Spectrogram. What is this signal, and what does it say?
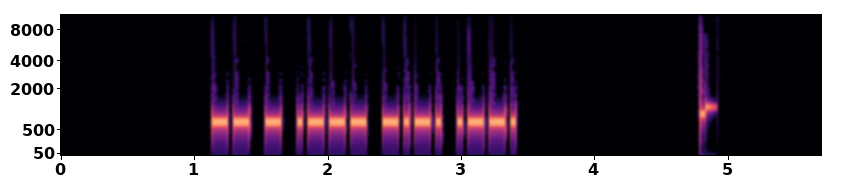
Morse code, heard as a keyed tone, about 30 wpm, 700 Hz. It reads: MTJCP
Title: Code Groups - 5 Letters - 30wpm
